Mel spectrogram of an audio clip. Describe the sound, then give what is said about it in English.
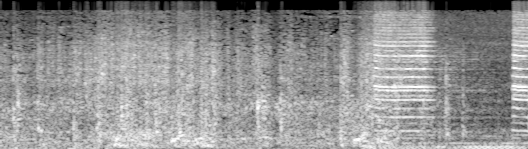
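An old locomotive horn toots over the loud, steady rumble of a passing train, with one long blast followed by a shorter toot near the end. No one speaks. “That's a pretty old train.”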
